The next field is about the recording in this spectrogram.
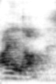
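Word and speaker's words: Islay: l'île d'aile en fait qui se prononce d’ailleurs politiquement Aya et pour cause puisque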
